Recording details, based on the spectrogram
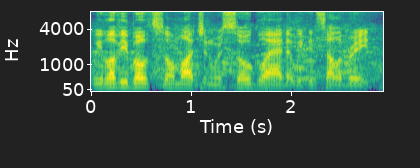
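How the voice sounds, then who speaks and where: A man's voice: a little high, brisk, crowd noise. A man giving wry, joking wedding wishes. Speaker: wedding guest.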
